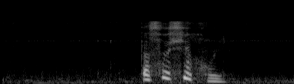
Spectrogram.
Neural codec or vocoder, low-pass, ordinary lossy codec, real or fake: codec, 16 kHz, 4 kbps, FreqCodec, smaller model; none; none; fake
